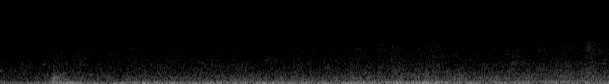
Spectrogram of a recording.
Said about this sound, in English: My train came. I gave her a hug and said goodbye, and the train carried me into the night under a starless sky.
